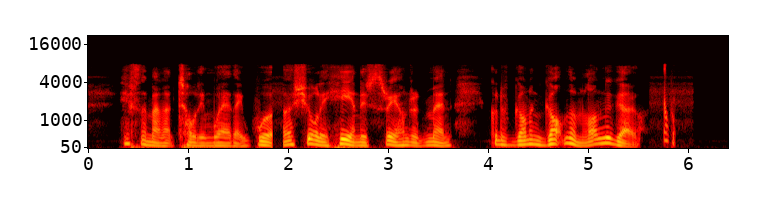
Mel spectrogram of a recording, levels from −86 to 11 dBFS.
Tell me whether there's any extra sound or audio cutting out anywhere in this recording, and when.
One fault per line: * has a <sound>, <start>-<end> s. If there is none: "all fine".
* has a dropout, 1.8-2.0 s
* has a chirp, 5.8-5.9 s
